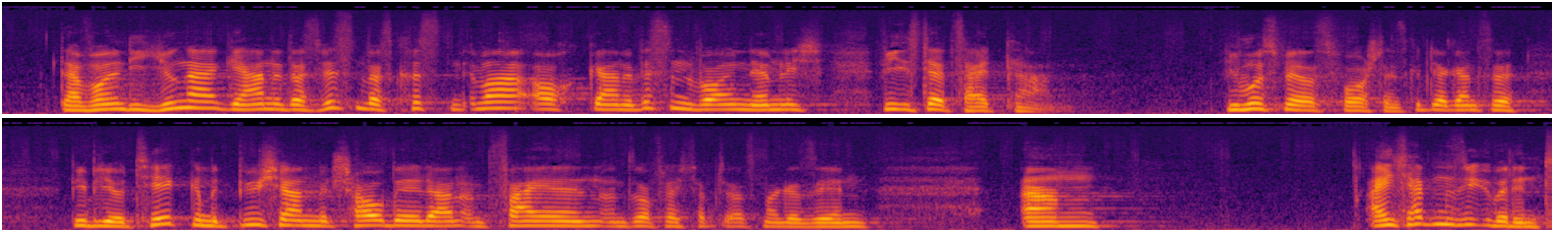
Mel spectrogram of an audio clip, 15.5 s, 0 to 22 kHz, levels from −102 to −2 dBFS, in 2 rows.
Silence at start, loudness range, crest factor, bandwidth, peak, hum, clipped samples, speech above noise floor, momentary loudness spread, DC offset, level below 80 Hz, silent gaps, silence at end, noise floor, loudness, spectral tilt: 0.3 s; 3 LU; 22 dB; 19 kHz; -4 dBFS; none; under 0.1%; 35 dB; 10 LU; under 0.1%; -66 dBFS; none; 0 s; -59 dBFS; -25 LUFS; -7.5 dB/octave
